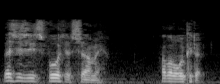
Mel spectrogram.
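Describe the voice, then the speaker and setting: A man's voice: medium pitch, quick pace, natural voice. Blunt police detective, played by a man. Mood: pressing. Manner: blunt, wry, leaning on people with quiet pressure. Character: hard-nosed male police detective, dry and coaxing. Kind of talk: naturalistic radio drama acting.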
